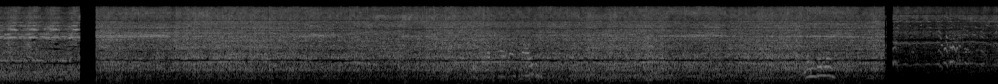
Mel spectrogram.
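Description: An angle grinder screeches as it cuts through metal.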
